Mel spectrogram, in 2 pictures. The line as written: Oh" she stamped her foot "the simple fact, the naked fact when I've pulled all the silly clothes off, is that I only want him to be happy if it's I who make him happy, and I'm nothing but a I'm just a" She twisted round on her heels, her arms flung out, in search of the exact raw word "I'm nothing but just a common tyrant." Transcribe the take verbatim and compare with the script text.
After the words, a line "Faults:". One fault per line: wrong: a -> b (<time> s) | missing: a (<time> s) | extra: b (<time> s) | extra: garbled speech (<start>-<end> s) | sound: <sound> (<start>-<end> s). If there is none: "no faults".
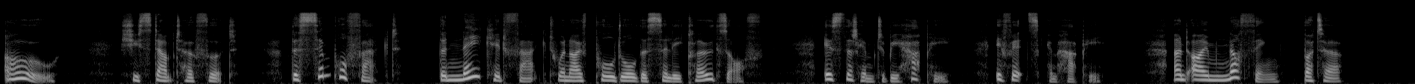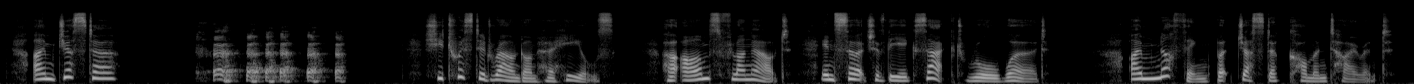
Oh" she stamped her foot "the simple fact, the naked fact when I've pulled all the silly clothes off, is that him to be happy if it's him happy, and I'm nothing but a I'm just a" She twisted round on her heels, her arms flung out, in search of the exact raw word "I'm nothing but just a common tyrant."
Faults:
missing: I only want (8.6 s)
missing: I who make (10.4 s)
sound: laugh (16.1-17.6 s)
